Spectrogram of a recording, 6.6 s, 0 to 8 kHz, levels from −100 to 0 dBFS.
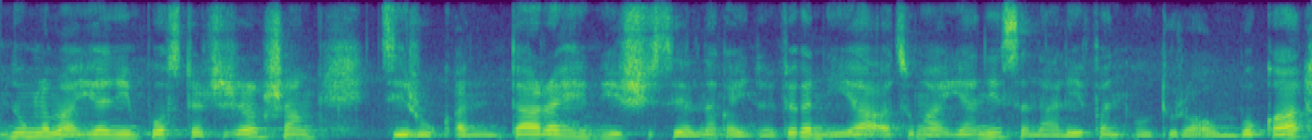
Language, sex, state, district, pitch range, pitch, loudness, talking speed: Mizo, female, Mizoram, Aizawl, 170-205 Hz, 190 Hz, -19 LUFS, 295 wpm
